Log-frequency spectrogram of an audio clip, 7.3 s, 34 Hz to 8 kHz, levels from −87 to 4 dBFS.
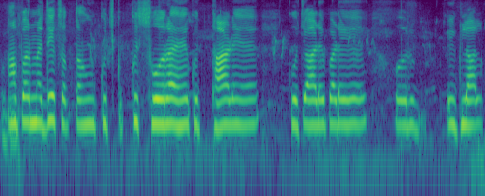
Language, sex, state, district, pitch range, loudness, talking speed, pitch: Hindi, male, Madhya Pradesh, Bhopal, 245-255 Hz, -17 LUFS, 165 wpm, 250 Hz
